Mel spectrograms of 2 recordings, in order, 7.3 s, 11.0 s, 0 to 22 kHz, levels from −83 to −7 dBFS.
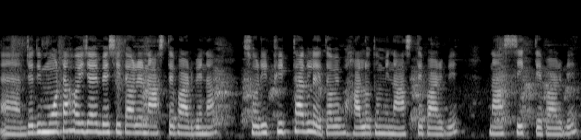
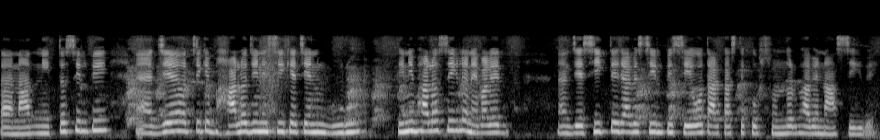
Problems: background sounds at intervals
